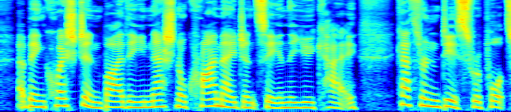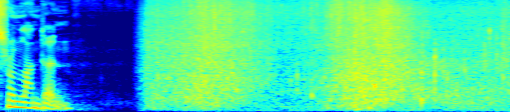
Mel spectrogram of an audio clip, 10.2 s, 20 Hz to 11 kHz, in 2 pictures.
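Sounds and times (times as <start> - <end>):
speech: 0.2 - 5.9
waves breaking on the beach at Wimereux on the French coast: 6.5 - 10.2.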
